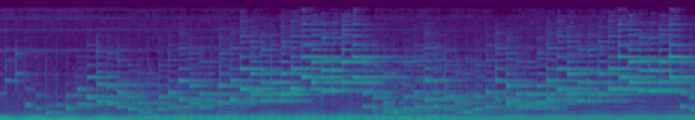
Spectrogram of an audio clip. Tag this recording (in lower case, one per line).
music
